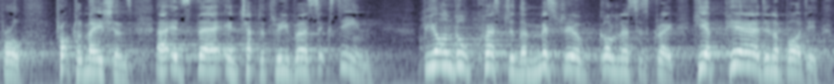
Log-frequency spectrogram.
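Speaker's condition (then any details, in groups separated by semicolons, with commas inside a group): No condition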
